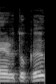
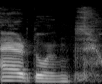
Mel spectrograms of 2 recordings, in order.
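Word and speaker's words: Erdoğan: O nome dele, a gente se fala Erdogan, mas se pronuncia Erdogan.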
